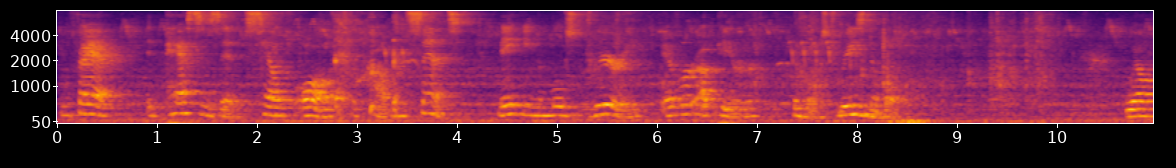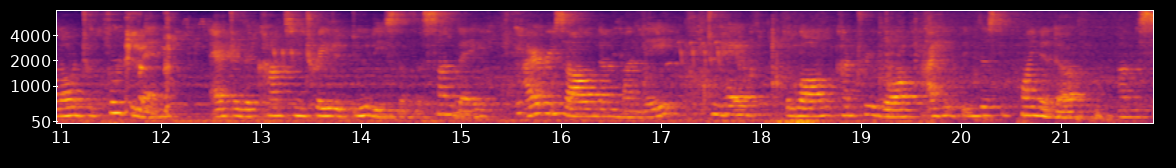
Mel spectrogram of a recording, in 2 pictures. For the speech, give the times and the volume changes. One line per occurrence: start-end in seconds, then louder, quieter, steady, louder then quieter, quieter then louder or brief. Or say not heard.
0.0-8.4 steady
10.7-21.8 steady.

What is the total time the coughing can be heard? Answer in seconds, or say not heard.
3 s.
